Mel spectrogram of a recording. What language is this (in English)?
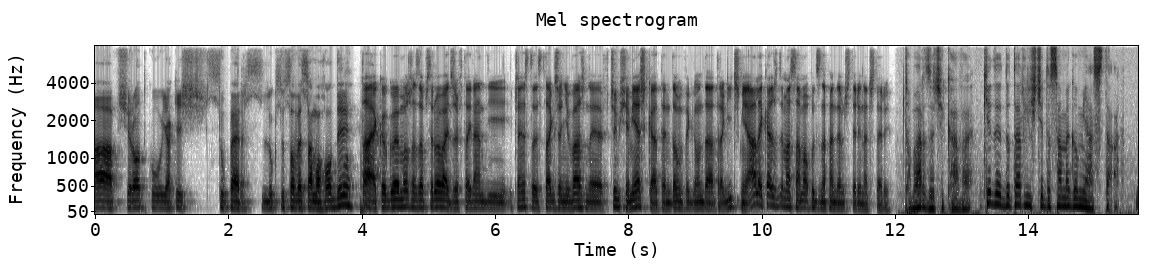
Polish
